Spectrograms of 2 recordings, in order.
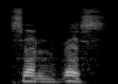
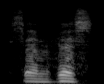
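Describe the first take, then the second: No difference in how they are said.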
